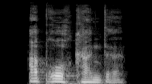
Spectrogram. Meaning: escarpment
- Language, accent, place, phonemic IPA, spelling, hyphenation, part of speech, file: German, Germany, Berlin, /ˈapbʁʊxˌkantə/, Abbruchkante, Ab‧bruch‧kan‧te, noun, De-Abbruchkante.ogg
